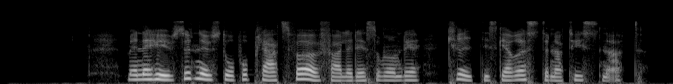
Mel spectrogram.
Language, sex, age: Swedish, female, 44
